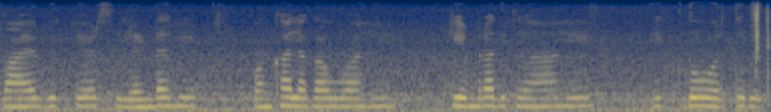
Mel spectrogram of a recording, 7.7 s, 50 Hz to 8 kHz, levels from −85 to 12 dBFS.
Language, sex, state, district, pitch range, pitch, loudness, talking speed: Hindi, female, Madhya Pradesh, Dhar, 195-220 Hz, 210 Hz, -18 LUFS, 125 wpm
